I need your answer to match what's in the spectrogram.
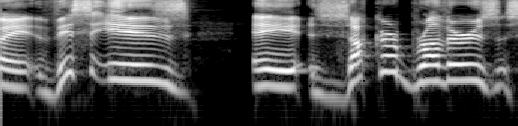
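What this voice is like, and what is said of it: Usual voice. Nothing is said of it.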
